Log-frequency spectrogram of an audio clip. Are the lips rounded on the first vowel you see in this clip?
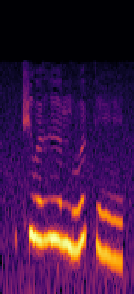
yes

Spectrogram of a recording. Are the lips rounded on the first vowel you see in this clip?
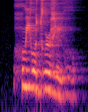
yes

